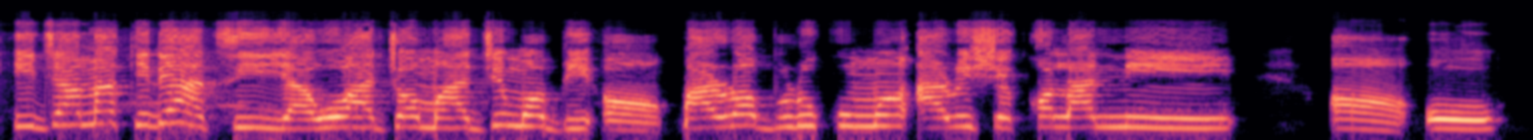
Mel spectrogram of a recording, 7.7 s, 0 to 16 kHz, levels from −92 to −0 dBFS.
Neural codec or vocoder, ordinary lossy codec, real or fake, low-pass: none; Opus, 16 kbps; real; 9.9 kHz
